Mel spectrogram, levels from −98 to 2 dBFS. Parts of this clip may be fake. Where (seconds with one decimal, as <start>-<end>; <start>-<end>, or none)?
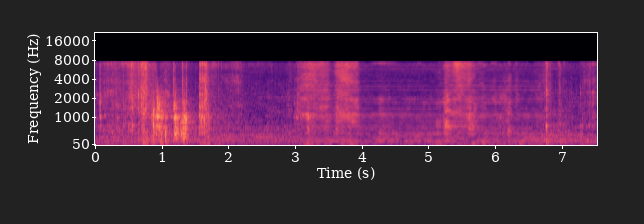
3.1-6.7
